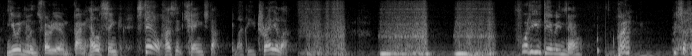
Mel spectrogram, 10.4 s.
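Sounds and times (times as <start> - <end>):
speech: 0.1 - 5.0, 5.7 - 7.2, 7.8 - 10.3
person blowing across the mouth of a bottle: 4.6 - 7.6.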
